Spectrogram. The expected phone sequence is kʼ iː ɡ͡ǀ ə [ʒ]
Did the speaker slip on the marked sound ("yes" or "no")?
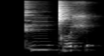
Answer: yes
